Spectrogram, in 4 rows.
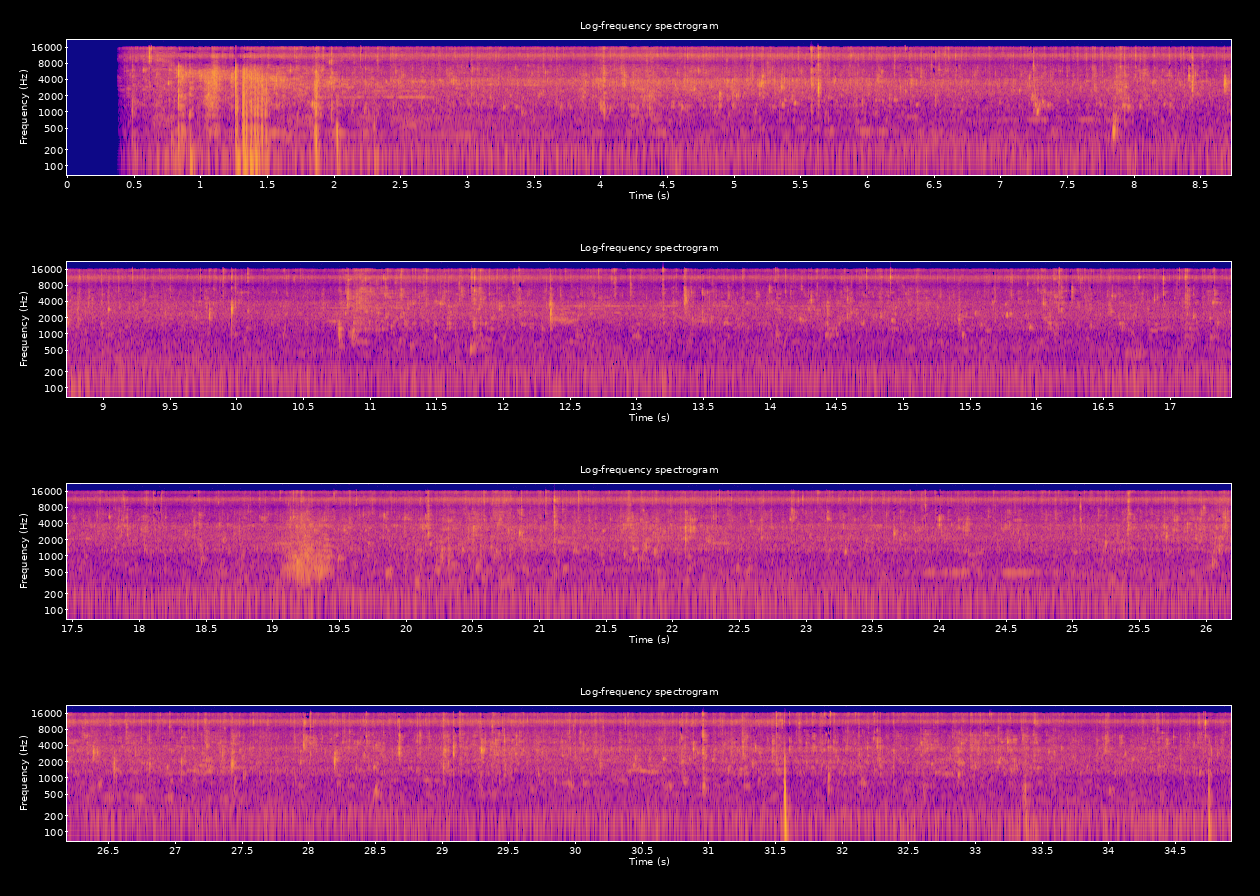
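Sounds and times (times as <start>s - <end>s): small pops and slurps: 0.5s - 2.3s, 19.0s - 19.5s
fish splashing at water surface: 18.8s - 27.4s.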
